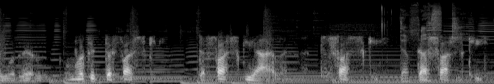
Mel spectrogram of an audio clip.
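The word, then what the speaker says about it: Daufuskie: From the island, that's how I pronounce it. I say I'm Defusky. I'm from Defusky, but we're saying the first key island that we landed.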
